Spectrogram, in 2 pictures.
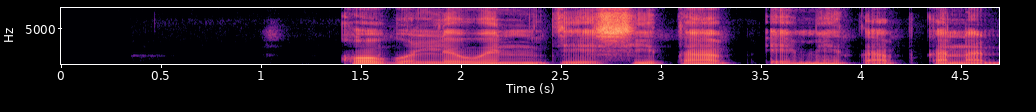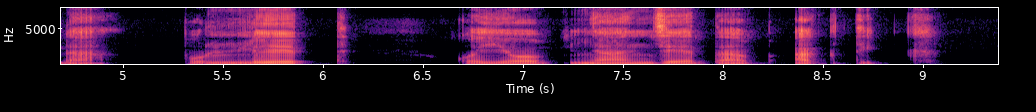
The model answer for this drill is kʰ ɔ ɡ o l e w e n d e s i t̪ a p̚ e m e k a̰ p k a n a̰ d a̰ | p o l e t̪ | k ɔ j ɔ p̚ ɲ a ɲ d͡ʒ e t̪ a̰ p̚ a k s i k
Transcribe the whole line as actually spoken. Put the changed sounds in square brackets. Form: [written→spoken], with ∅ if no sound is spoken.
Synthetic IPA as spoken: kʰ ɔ ɡ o l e w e n [d→d͡ʒ] e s i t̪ a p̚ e m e [k→t] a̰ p k a n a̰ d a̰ | p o l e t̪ | k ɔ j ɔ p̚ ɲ a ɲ d͡ʒ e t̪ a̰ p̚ a k [s→t] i k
